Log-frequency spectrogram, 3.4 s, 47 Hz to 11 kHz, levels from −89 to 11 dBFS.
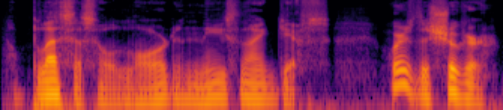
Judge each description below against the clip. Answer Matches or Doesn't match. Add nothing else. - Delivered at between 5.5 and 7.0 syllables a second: Matches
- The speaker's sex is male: Matches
